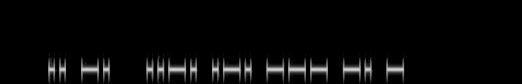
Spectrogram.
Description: Morse code, heard as a keyed tone, about 22 wpm, 700 Hz. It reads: IN FRONT
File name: Build A Phrase - 2-Word Phrases - 22wpm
